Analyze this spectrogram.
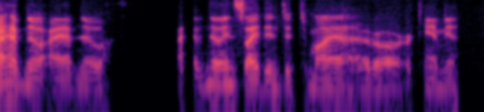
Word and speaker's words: Tamiya: Yeah, it's one of those weird things because, well, James would know, like, there's no emphasis on the syllables, so to speak, of Japanese last names.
